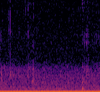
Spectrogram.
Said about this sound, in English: Sip of water. I'm really drying out because we're getting to the end of our hour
